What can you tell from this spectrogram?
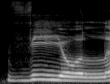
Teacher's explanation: viram que a última sílaba aqui que foi alongada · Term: oxítonas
